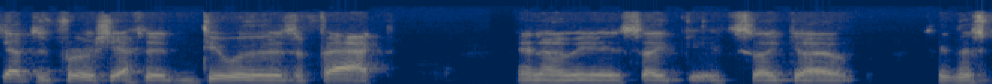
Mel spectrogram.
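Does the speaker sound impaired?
Yes: Parkinson's disease; Parkinson's about 30 years, spinal tumor removed, surgery risking paralysis, had to relearn walking; age 59, walking still impaired after spinal surgery.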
